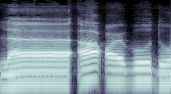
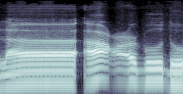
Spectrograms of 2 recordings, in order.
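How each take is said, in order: Both takes have the same delivery.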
